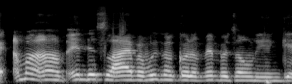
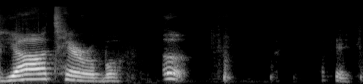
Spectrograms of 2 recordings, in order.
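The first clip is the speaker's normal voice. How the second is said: normal talking voice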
